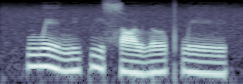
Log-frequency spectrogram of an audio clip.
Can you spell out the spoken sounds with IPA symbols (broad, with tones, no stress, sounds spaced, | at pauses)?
n̪ w e˥˨ ɪ̯ n̪ i˨˦ p i˥˨ s ɑ˨˩ ʊ̯ l ɤ˨˦ pʰ w e˨˩ ɪ̯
